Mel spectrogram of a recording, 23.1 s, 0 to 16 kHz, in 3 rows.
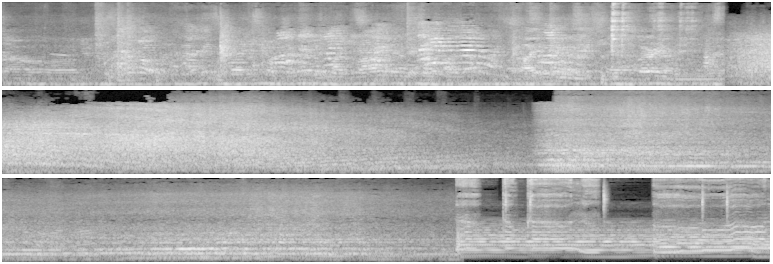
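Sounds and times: jet aircraft roar: 0:00.0 - 0:20.0.

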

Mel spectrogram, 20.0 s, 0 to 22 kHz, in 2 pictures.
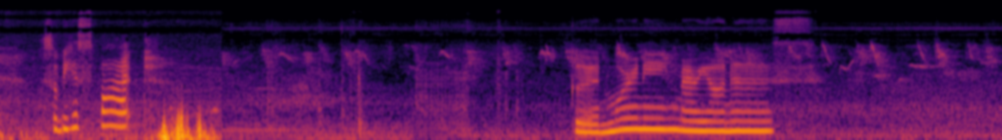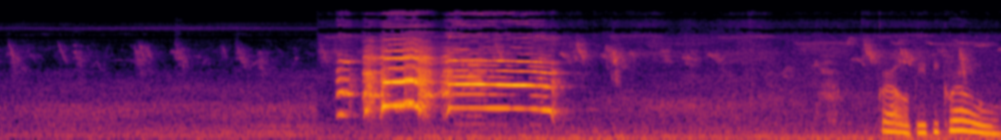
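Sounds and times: small birds chirping: 0:00.4 - 0:20.0
rooster crowing: 0:13.2 - 0:15.9.

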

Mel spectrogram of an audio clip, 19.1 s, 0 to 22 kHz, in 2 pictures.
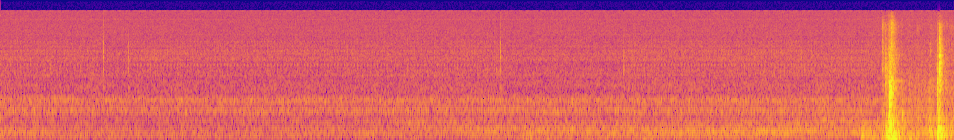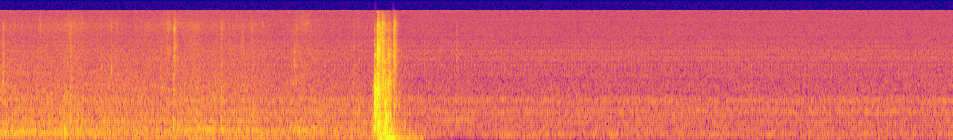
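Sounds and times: quiet movement in car: 0:00.0 - 0:19.0
car door shutting: 0:08.6 - 0:13.8.

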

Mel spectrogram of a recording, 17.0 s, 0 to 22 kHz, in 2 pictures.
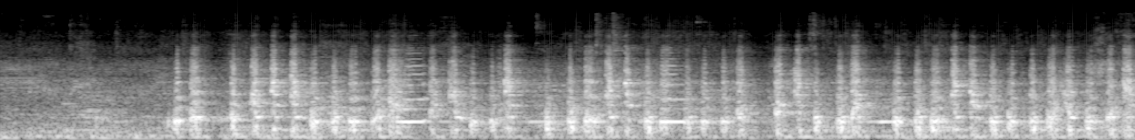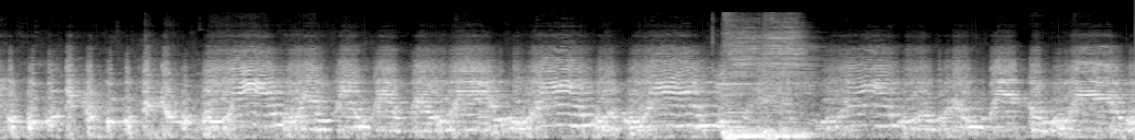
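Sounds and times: held electric guitar notes: 0:01.3 - 0:17.0
live rock band playing: 0:01.3 - 0:17.0
driving drum beat: 0:13.9 - 0:14.8.

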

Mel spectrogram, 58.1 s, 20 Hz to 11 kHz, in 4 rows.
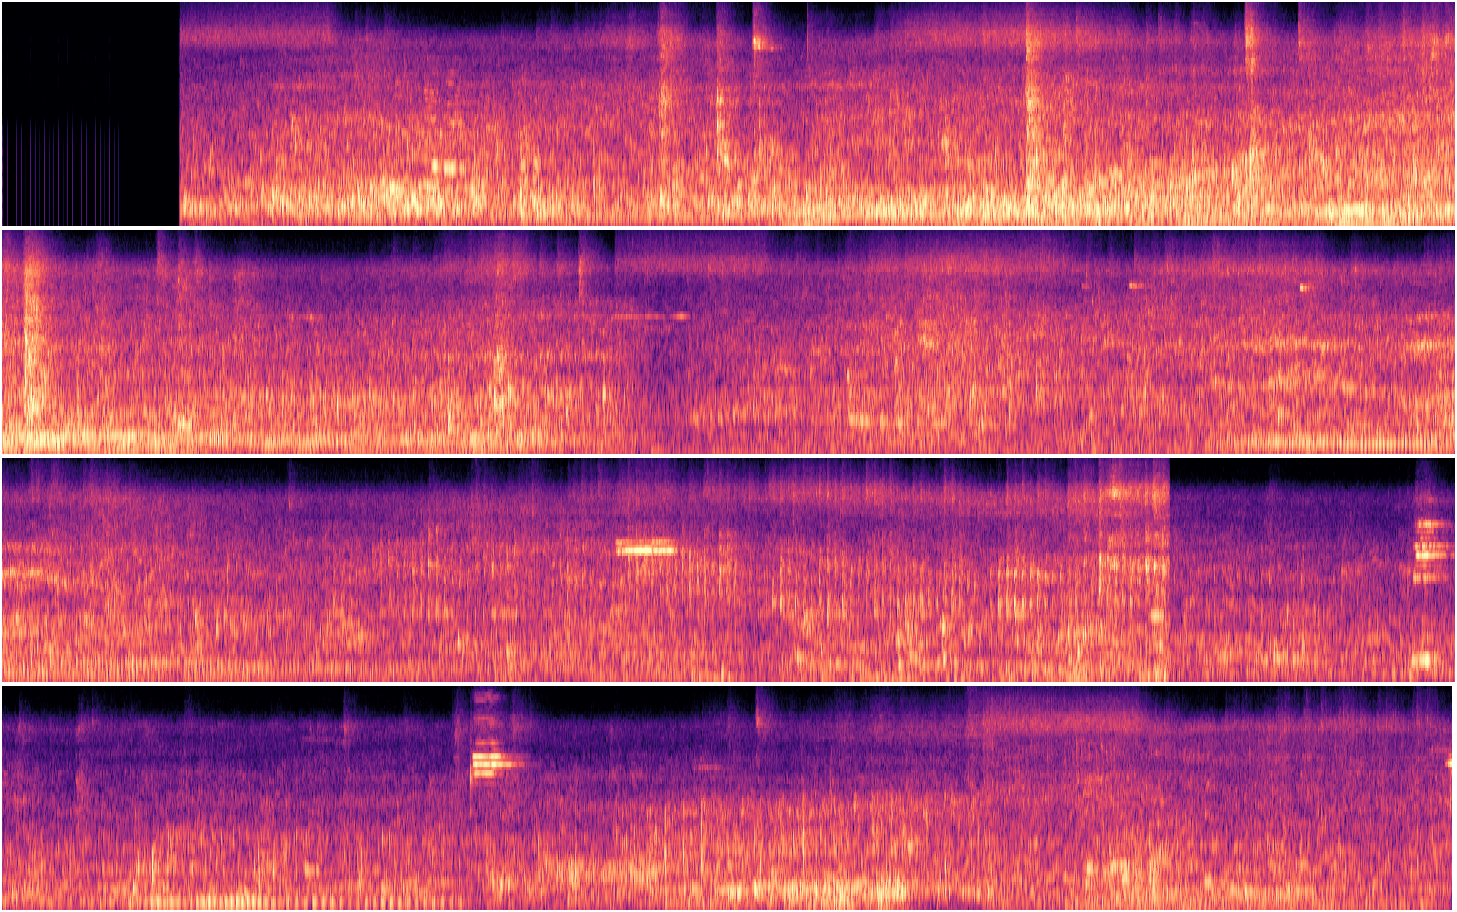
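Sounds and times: passing traffic: 0:01.8 - 0:58.0
vehicle horn toots: 0:35.2 - 0:36.0, 0:43.1 - 0:43.6, 0:48.3 - 0:48.8.

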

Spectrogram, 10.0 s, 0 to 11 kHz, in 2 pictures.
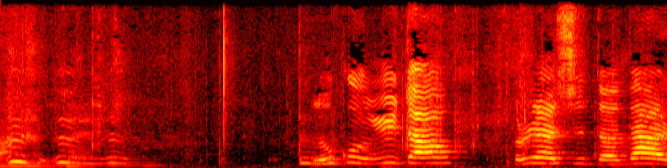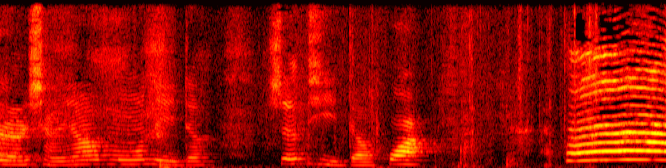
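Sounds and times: girl reading aloud: 0:02.2 - 0:08.5.

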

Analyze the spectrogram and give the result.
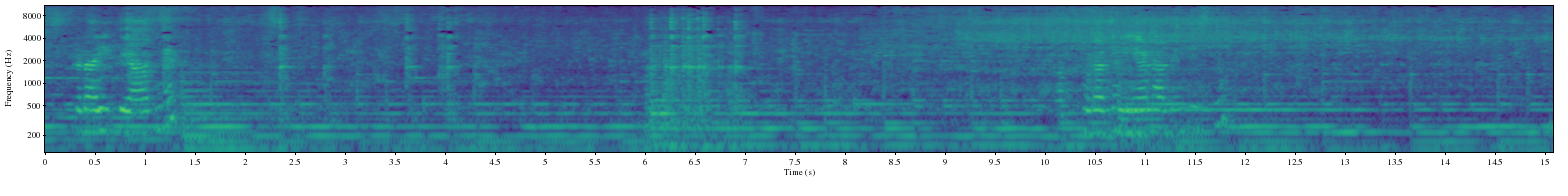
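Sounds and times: background music with held tones: 0:00.0 - 0:15.0
spatula scraping a pan: 0:01.4 - 0:04.8, 0:05.7 - 0:10.4.

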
